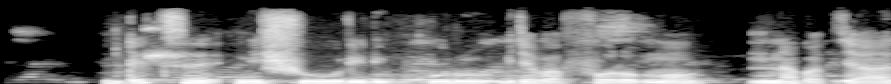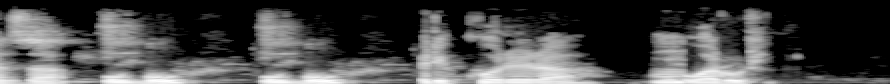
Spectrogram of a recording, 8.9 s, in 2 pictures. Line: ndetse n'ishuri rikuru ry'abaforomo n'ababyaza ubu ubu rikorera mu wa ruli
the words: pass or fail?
pass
